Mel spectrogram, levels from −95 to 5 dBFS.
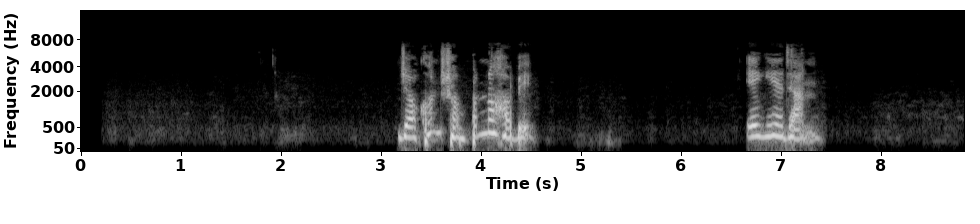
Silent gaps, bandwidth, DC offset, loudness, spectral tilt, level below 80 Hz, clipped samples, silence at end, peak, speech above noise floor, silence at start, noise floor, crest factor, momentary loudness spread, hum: none; 7 kHz; under 0.1%; -17 LUFS; -6 dB/octave; -58 dBFS; under 0.1%; 1.45 s; -2 dBFS; 60 dB; 3.15 s; -75 dBFS; 20 dB; 12 LU; none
